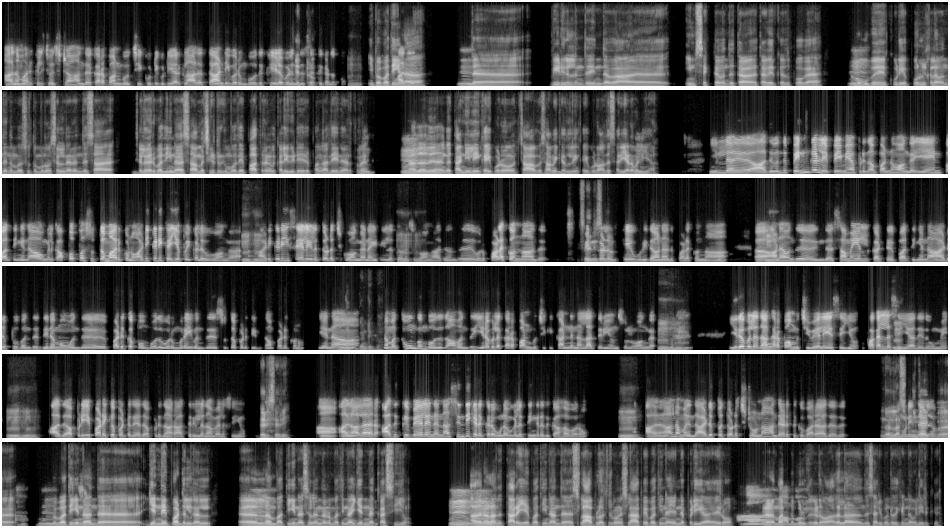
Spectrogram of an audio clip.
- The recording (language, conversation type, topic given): Tamil, podcast, சமையலறையை எப்படிச் சீராக வைத்துக் கொள்கிறீர்கள்?
- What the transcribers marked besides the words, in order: drawn out: "இந்த"; tapping; in English: "இன்செக்ட்ட"; tsk; "உரித்தான" said as "உரிதான"; other background noise; chuckle; chuckle; other noise; drawn out: "அந்த"; drawn out: "ம்"; in English: "ஸ்லாப்பில"; drawn out: "ம்"; in English: "ஸ்லாப்பே"; "ஆமா" said as "ஹாமா"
